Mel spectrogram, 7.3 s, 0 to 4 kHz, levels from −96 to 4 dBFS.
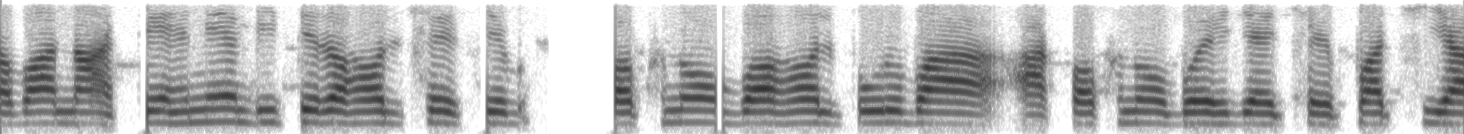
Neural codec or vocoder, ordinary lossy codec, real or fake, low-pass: none; none; real; 3.6 kHz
